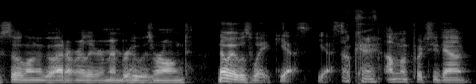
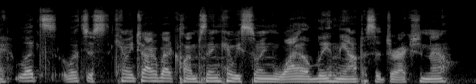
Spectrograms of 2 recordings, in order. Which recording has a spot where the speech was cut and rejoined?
first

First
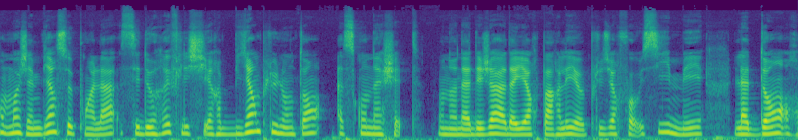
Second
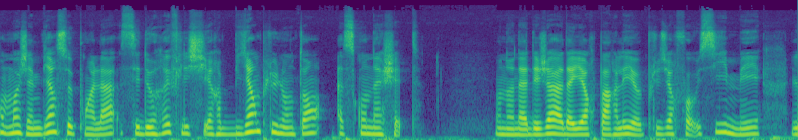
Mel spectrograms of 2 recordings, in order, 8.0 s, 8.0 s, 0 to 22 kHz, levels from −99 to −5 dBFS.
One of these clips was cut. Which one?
first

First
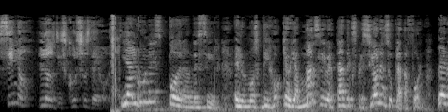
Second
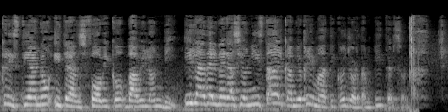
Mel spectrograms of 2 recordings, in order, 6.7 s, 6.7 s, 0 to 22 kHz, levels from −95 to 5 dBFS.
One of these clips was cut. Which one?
first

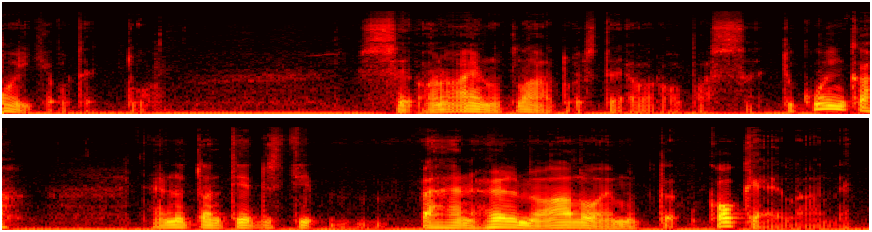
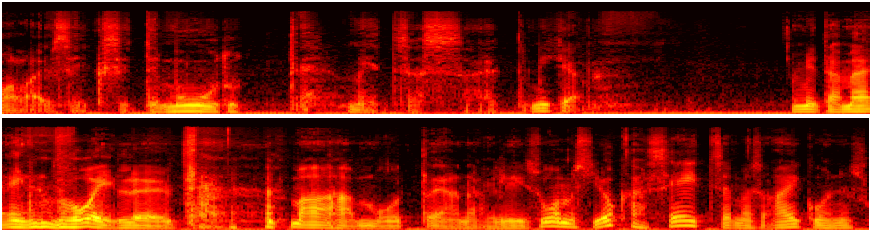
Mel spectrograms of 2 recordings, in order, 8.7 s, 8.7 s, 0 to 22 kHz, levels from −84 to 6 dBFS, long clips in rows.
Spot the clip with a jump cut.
second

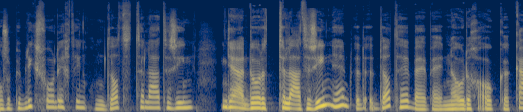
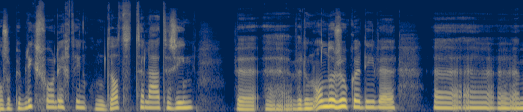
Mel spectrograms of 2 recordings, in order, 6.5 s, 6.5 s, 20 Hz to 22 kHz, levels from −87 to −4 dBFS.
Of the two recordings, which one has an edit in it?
first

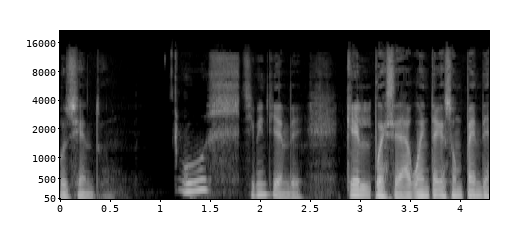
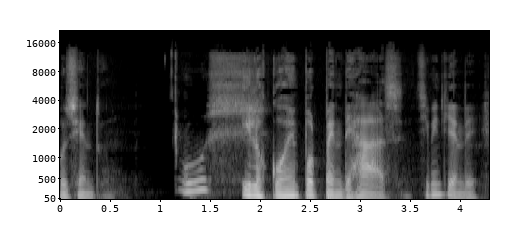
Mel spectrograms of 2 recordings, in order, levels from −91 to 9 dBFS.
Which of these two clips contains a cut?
first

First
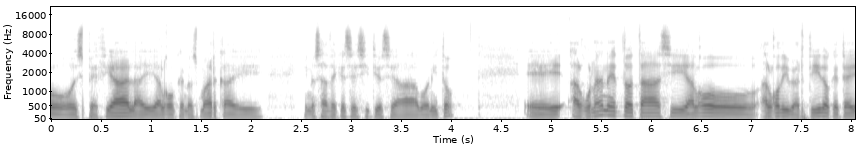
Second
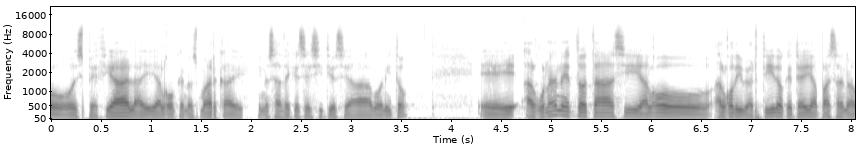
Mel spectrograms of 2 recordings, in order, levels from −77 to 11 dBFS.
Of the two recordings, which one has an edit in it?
second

